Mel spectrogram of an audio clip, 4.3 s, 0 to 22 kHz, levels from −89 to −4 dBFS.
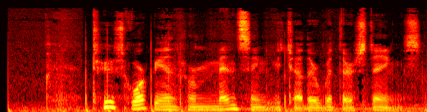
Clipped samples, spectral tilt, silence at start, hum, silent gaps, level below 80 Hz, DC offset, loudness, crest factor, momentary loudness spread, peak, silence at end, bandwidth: under 0.1%; -4 dB/octave; 0.1 s; none; none; -46 dBFS; under 0.1%; -28 LUFS; 20 dB; 18 LU; -10 dBFS; 0 s; 16 kHz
